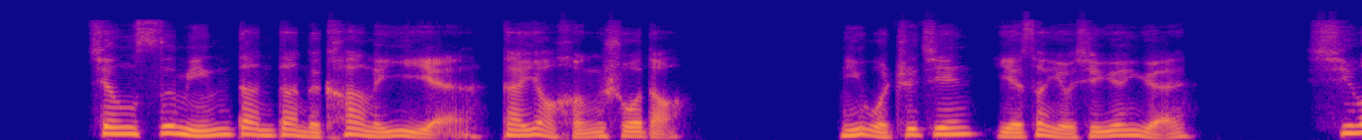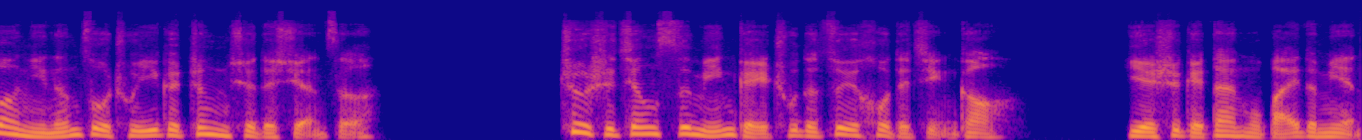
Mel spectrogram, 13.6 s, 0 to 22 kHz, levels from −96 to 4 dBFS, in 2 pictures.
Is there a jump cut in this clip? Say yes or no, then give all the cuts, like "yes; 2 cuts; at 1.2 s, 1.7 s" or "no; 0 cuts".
no; 0 cuts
